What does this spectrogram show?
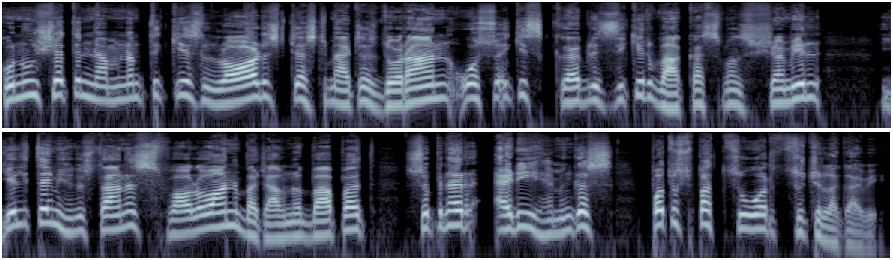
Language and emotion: Kashmiri, neutral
